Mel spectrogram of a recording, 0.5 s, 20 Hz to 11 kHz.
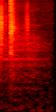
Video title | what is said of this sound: Project Shares & Tips - March 2021 | so you have to shake it and hear that noise that's a good noise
